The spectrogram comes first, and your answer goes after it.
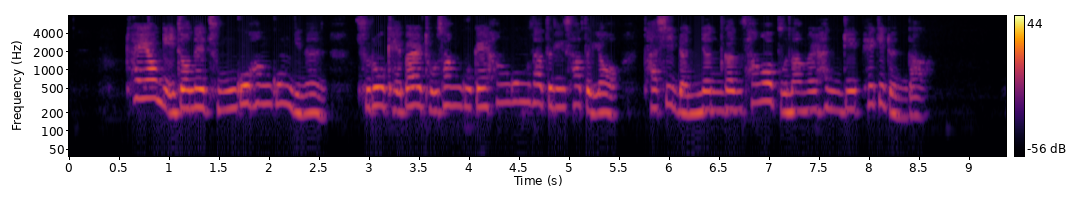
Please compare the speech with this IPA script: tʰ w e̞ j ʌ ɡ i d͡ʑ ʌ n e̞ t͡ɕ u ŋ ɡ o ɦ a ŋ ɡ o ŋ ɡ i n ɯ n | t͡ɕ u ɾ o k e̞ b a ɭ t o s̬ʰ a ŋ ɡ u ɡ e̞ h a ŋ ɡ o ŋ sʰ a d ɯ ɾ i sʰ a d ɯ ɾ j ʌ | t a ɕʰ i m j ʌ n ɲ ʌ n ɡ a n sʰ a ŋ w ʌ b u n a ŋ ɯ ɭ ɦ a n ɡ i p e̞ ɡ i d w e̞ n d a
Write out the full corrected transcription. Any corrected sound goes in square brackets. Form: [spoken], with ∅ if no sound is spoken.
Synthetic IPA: tʰ w e̞ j ʌ ɡ i d͡ʑ ʌ n e̞ t͡ɕ u ŋ ɡ o ɦ a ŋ ɡ o ŋ ɡ i n ɯ n | t͡ɕ u ɾ o k e̞ b a ɭ t o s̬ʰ a ŋ ɡ u ɡ e̞ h a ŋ ɡ o ŋ sʰ a d ɯ ɾ i sʰ a d ɯ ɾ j ʌ | t a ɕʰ i m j ʌ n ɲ ʌ n ɡ a n sʰ a ŋ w ʌ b u n a ŋ ɯ ɭ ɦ a n ɡ i [pʰ] e̞ ɡ i d w e̞ n d a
